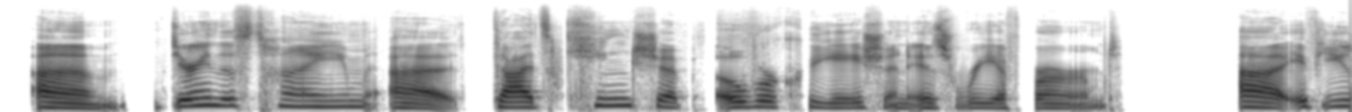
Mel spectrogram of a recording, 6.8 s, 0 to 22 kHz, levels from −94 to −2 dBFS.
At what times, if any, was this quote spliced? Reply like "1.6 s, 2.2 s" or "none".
none

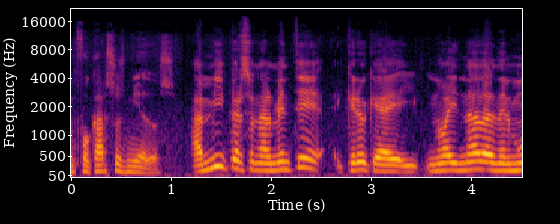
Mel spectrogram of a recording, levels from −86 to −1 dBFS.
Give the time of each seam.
none

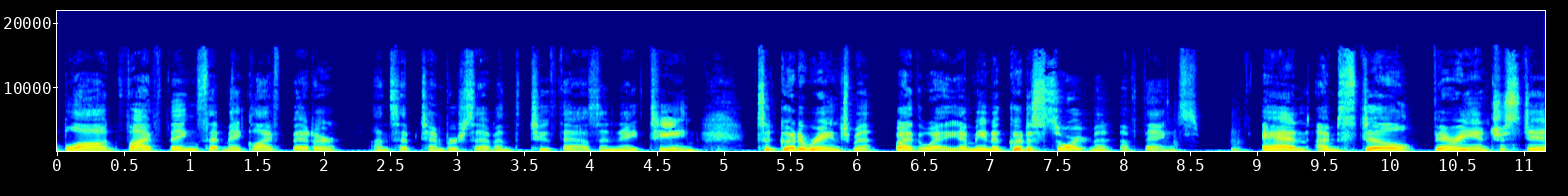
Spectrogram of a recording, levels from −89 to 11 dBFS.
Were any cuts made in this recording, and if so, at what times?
6.2 s

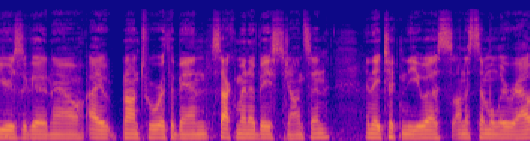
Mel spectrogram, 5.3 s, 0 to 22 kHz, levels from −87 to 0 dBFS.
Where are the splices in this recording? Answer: 1.2 s, 2.8 s, 4.0 s

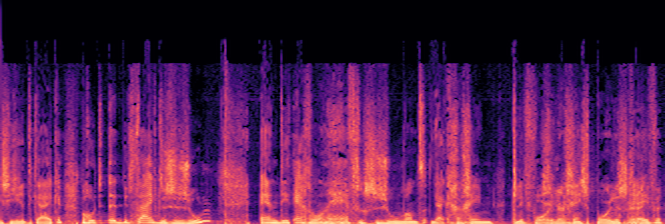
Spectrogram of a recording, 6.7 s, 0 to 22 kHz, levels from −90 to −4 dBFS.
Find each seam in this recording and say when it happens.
1.2 s, 2.9 s, 3.3 s, 4.2 s

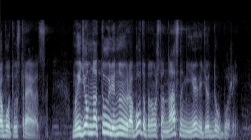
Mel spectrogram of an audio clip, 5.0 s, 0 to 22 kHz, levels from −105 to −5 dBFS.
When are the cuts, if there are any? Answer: none

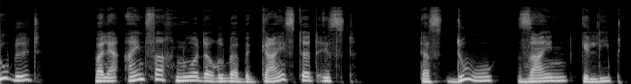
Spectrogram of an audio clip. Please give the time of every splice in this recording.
none

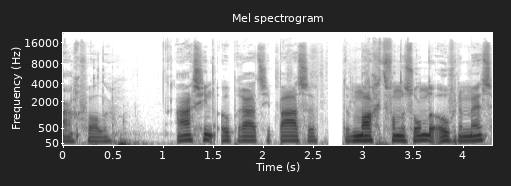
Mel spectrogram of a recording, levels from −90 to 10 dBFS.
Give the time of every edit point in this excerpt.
none

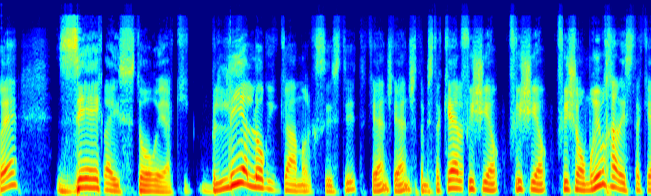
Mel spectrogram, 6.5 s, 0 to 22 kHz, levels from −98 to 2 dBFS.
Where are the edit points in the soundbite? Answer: 1.0 s, 3.9 s, 4.6 s, 5.1 s

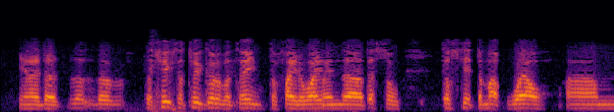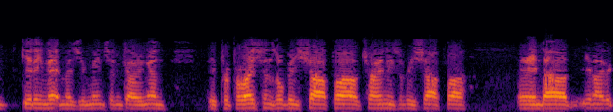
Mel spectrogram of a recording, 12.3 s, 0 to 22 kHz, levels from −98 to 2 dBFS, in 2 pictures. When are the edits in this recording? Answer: 2.7 s, 3.2 s, 4.6 s, 6.7 s

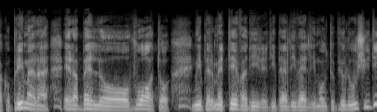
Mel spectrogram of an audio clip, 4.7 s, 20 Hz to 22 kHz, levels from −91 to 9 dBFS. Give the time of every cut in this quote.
2.4 s, 3.1 s, 3.5 s

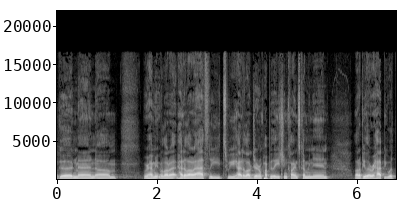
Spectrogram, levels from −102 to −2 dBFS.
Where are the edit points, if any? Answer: 2.1 s, 2.4 s

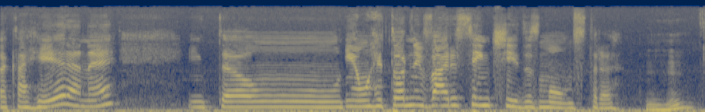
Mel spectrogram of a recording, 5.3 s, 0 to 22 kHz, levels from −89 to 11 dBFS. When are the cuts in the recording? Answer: 2.6 s, 4.0 s

